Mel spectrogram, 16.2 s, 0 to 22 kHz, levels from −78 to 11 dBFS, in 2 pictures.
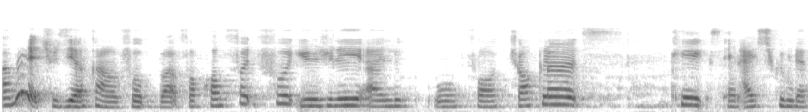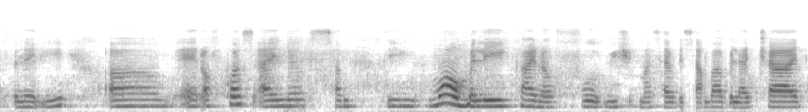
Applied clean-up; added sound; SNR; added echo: neural separator model SepFormer DNS4.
